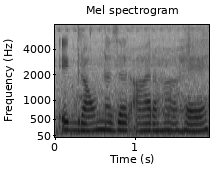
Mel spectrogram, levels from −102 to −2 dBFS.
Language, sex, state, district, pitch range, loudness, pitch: Hindi, female, Chhattisgarh, Raipur, 190-200 Hz, -15 LUFS, 190 Hz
